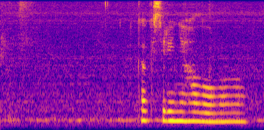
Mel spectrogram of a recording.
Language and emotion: Russian, neutral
